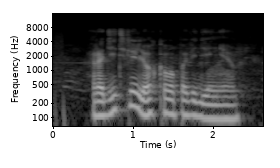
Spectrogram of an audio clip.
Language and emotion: Russian, neutral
